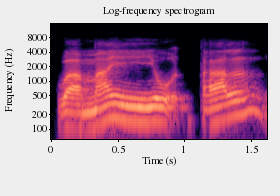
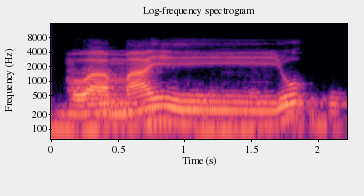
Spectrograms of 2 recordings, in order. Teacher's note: Idgham Bighunnah masuk dengan mendengung mendengungnya dibaca dobel ditahan 2 harokat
